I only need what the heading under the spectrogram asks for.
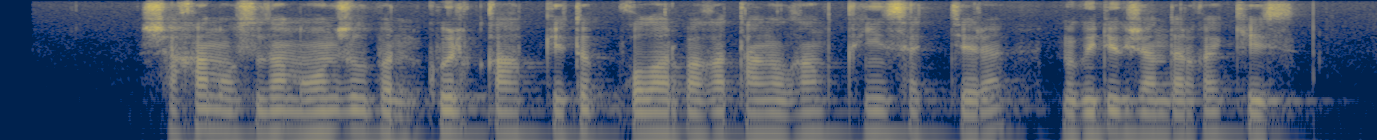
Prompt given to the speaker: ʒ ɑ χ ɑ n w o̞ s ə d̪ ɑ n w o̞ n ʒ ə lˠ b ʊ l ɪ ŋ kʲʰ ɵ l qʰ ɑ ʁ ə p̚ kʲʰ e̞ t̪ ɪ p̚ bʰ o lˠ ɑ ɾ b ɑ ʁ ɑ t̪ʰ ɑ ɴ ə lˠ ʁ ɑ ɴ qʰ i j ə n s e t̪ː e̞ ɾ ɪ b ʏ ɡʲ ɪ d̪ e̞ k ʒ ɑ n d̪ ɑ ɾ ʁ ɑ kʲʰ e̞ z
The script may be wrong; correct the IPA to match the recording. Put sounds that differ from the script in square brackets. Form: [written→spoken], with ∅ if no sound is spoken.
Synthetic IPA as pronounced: [ʒ→ʃ] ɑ χ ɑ n w o̞ s ə d̪ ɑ n w o̞ n ʒ ə lˠ b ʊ [l→ɾ] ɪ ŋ kʲʰ ɵ l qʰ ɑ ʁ ə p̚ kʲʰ e̞ t̪ ɪ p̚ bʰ o lˠ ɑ ɾ b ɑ ʁ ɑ t̪ʰ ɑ ɴ ə lˠ ʁ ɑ ɴ qʰ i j ə n s [e→æ] t̪ː e̞ ɾ ɪ [b→m] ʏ ɡʲ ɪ d̪ e̞ k ʒ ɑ n d̪ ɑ ɾ ʁ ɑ kʲʰ e̞ z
